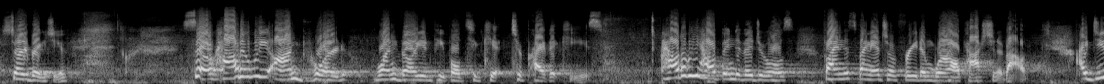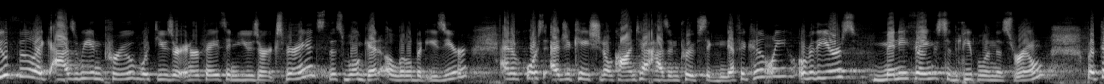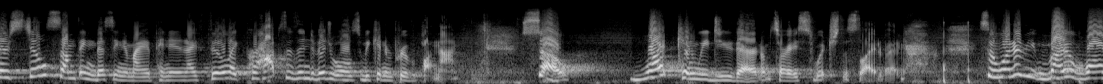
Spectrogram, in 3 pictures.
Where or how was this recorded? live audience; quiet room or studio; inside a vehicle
live audience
